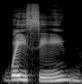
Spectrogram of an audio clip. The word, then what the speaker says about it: Wacey: And you got to listen to the broadcast because it sounds like they're pronouncing it wrong. But no, it isn't. Wacy Rabbit. – Wacy, W-A-C-E-Y, Rabbit.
